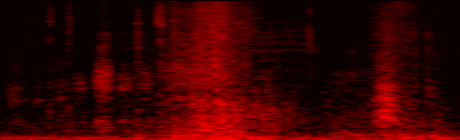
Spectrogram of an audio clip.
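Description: A dog companion pants in rapid, breathy huffs in the video game The First Descendant, a faint, close rhythmic panting with no talk over it.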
